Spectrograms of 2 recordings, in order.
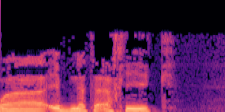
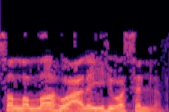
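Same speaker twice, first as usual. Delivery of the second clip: ordinary delivery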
